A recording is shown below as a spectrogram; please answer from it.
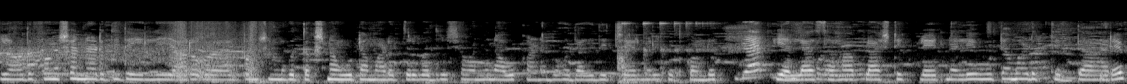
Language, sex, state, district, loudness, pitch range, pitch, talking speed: Kannada, male, Karnataka, Mysore, -17 LUFS, 220-235 Hz, 225 Hz, 115 wpm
